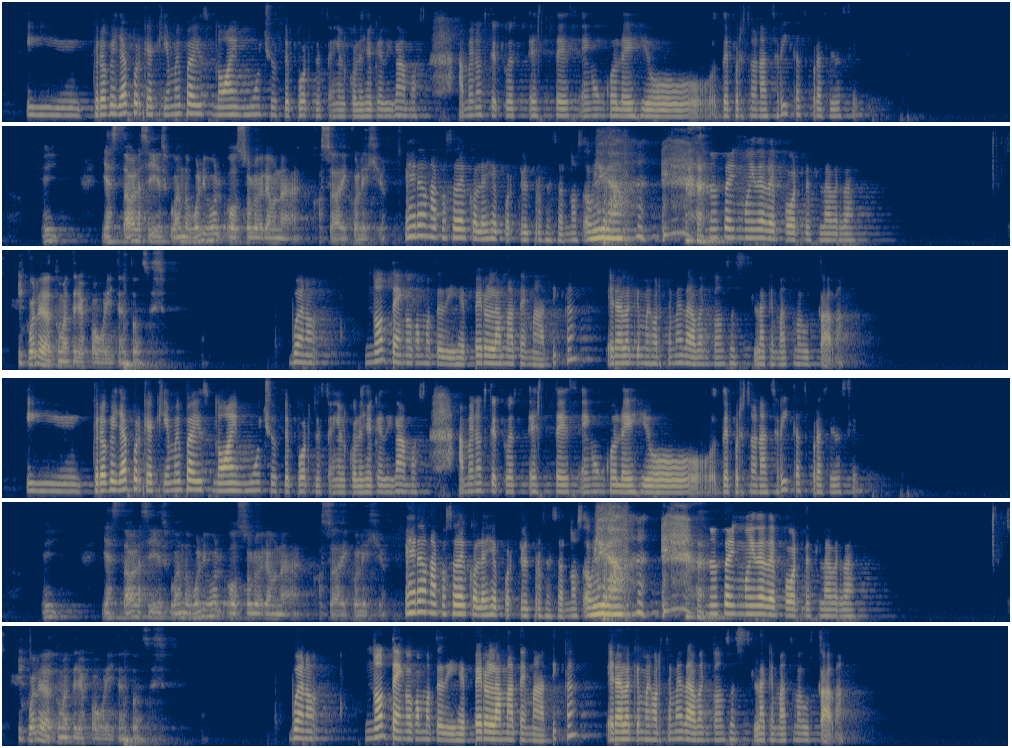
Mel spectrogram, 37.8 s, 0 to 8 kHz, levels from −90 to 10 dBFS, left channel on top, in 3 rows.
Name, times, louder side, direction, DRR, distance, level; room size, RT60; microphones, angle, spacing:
voice 1, 0.3-3.4 3.7-3.8 4.1-10.5 17.6-22.5 22.8-23.3 28.8-29.1 29.7-32.0 32.3-32.4 32.8-35.7, right 4 dB, 90° right, 15 dB, 1.0 m, -27 dB
voice 2, 13.8-17.4 21.1-21.5 25.4-27.2, left 2 dB, 75° left, 12 dB, 1.5 m, -31 dB
29.5 x 18.0 x 9.7 m, 0.85 s
head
